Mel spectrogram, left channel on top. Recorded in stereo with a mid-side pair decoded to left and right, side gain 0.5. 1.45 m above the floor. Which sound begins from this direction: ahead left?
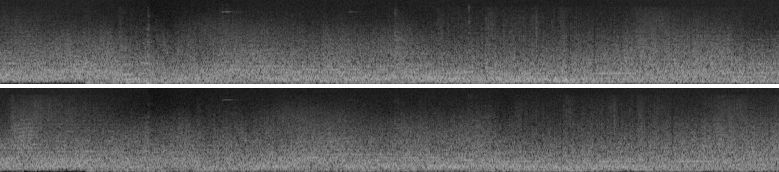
A child speaking, at 0.8 s.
